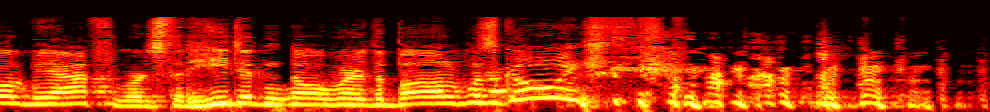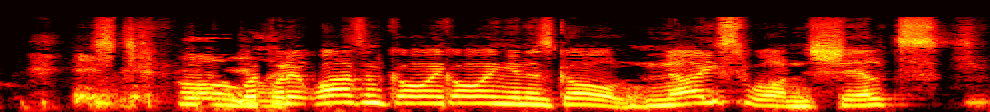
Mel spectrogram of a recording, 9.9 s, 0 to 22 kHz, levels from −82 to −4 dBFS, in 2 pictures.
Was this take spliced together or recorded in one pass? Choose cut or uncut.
cut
